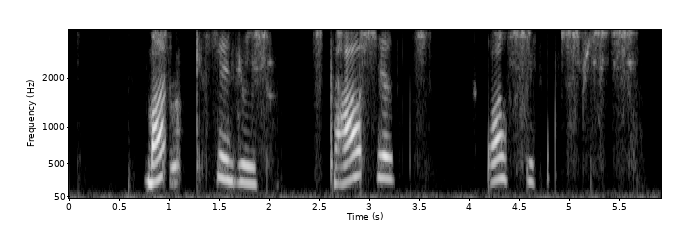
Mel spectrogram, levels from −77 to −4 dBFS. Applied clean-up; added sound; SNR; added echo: neural diffusion model UNIVERSE++.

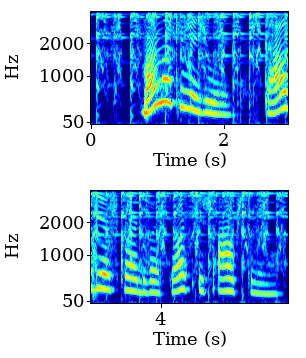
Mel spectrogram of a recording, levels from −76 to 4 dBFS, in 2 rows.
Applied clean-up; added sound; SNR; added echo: none; Cutlery, silverware; 11 dB; none.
